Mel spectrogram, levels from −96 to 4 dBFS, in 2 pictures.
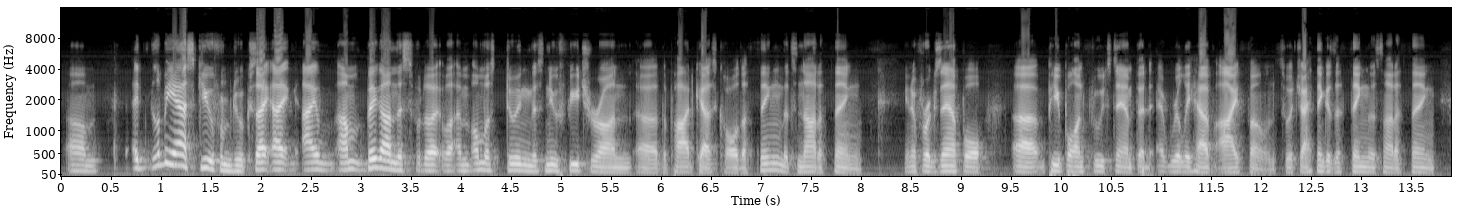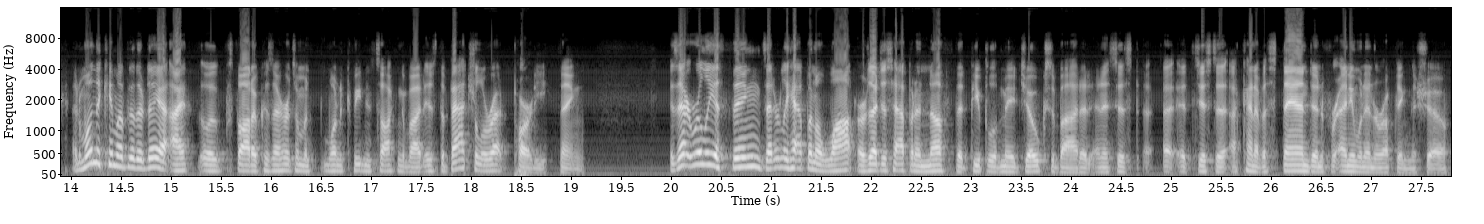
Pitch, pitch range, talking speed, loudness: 120 Hz, 105-140 Hz, 260 wpm, -14 LUFS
